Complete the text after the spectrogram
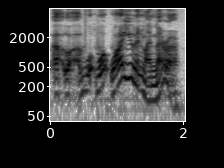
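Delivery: high-pitched gasp of recognition into stuttering; startled stammer. Acted. Host finds Dame Helen in his mirror, startled and stammering. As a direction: stammer in starstruck surprise.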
